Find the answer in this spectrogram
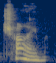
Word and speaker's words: QIIME: the other one exploring the terminal interface of CHIME.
